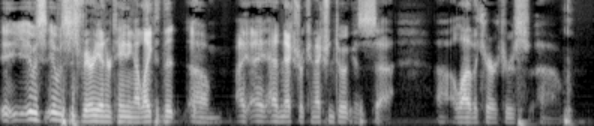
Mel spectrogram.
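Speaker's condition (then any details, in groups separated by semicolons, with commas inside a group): Cleft lip and palate; treated as a baby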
